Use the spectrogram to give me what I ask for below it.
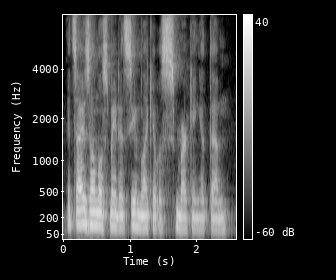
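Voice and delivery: usual speaking voice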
